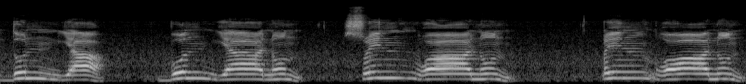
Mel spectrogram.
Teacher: ان کلموں کو جہاں بھی آپ نے پڑھنا ہے اظہار کے ساتھ نون پڑھنا ہے۔ اس کو کہتے ہیں اظہار مطلق۔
